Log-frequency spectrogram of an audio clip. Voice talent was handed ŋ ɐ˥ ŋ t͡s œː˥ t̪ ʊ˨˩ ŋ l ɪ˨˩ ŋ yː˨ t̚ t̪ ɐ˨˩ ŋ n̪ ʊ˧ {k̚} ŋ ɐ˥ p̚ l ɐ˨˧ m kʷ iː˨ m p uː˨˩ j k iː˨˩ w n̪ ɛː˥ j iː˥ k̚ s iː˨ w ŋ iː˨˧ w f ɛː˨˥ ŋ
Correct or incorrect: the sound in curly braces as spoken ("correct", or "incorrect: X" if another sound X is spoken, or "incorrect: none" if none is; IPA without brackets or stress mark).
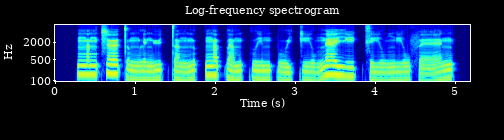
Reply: correct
